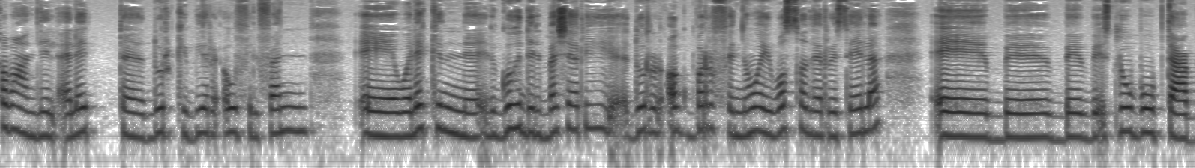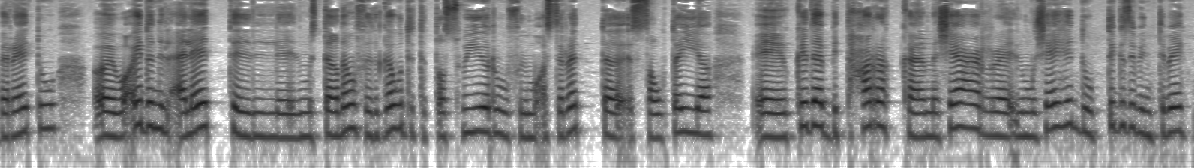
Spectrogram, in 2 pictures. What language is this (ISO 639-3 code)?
arz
